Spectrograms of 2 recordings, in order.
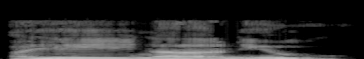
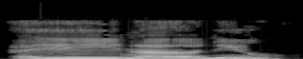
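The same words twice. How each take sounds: First: Aina niu drawn out very slowly, long E at the end; slow model word. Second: Aina niu again, very slow, long E in niu; slow repeat. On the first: Teacher modelling the word for eight, very slowly. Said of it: "we have the two sounds". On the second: Teacher repeating the word for eight slowly. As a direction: stretch aina niu out carefully. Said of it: "It changes to a long E sound". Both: Shown as a demonstration.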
